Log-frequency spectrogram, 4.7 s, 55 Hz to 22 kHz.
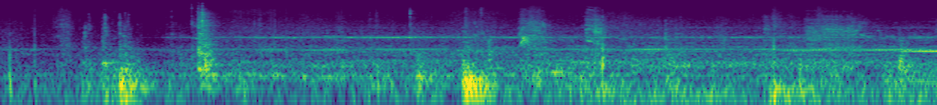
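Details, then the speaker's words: Vevor 12V 5kW diesel heater in a Baja Bug Beetle, 35° outside: steady high whir with faint even hum and a few stray knocks, running normally through its warm-up. "the heater has uh gone through it its initial warm-up phase and now it's slowed down quite a bit not making near as much noise as it was"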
